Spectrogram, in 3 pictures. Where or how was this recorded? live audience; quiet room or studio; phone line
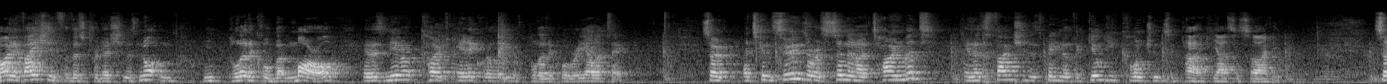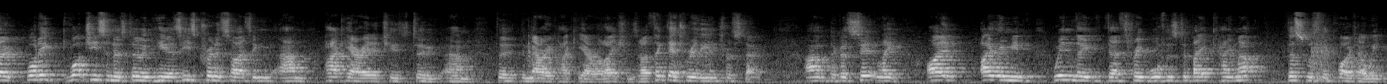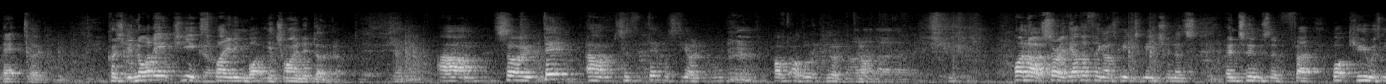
live audience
